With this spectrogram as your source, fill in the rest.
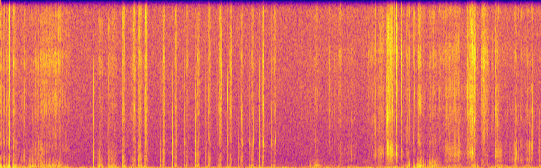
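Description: Long acrylic nails scratch and tap across a flat rectangular item wrapped in a strawberry-print beeswax cloth. The waxed fabric gives a steady run of quick, crisp crinkling clicks and scrapes over a soft low rumble, with brighter, busier bursts of scratching near the end.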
